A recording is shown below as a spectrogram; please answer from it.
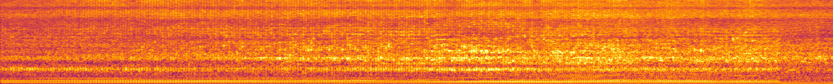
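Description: A farm tractor's diesel engine runs steadily nearby in the fields, a loud, low rumbling drone that continues unbroken and alone.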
